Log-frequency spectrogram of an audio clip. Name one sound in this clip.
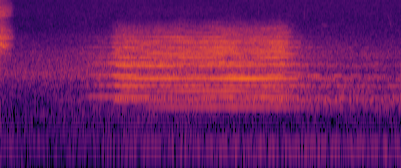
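A train horn blows a long, steady blast.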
